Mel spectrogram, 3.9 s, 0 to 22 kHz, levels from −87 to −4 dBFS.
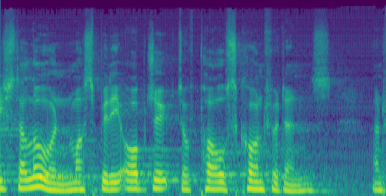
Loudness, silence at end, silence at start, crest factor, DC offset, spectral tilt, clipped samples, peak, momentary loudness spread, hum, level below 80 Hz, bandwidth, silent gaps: -15 LUFS; 0 s; 0 s; 14 dB; under 0.1%; -6.5 dB/octave; under 0.1%; 0 dBFS; 13 LU; none; -44 dBFS; 16.5 kHz; none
